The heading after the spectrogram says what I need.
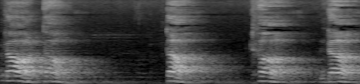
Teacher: যখন বলছেন ট ট ট ঠ ড, জিহ্বা দেখেন সোজা না, কিন্তু মাথাটা কি হয়েছে একটু বাঁকা হয়ে গেছে। ট ঠ ড ঢ বললে জিহ্বার অগ্রভাগটা কি বাঁকা হয়। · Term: জিহ্বার উল্টানো অগ্রভাগ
